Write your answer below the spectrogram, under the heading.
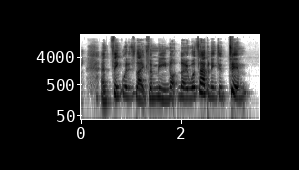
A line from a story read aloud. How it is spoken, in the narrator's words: to shout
